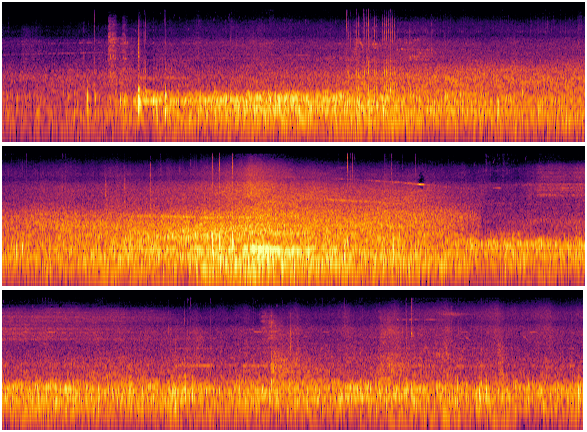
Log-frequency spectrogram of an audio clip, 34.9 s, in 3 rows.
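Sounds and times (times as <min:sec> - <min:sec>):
cars driving past: 0:10.6 - 0:34.4.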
